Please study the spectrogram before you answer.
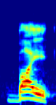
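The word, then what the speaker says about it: bite: ها هنا اقولها بيت؟ لا طبعا بايت يعني يلدغ او يقرص.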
